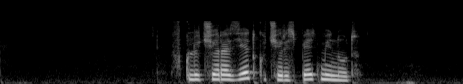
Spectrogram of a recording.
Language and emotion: Russian, neutral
